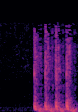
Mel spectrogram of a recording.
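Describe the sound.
Knocking on a house door: five quick, evenly spaced, loud raps in a rapid burst after a moment of near silence.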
